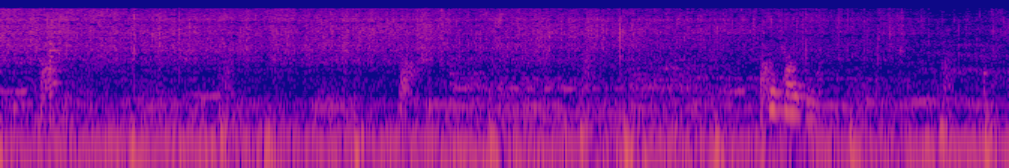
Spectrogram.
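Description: Pointed gourd (parval) fries in a pan as a side dish, a steady sizzle under intermittent scraping and clinking from stirring, moderately close and fairly quiet.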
